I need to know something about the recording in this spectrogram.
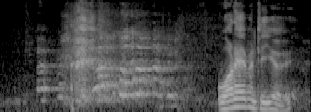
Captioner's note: all laughing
